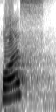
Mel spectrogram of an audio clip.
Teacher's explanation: سین پہ تشدید ہے تو غین کو سین سے ملائے، غس، سیٹی والی آواز آئی، پھر سا خود سے پڑھنا ہے، سا قو، سا اور قو دونوں کی آواز کو اوپر اٹھانا، وغساقا الا حمیما وغساقا۔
